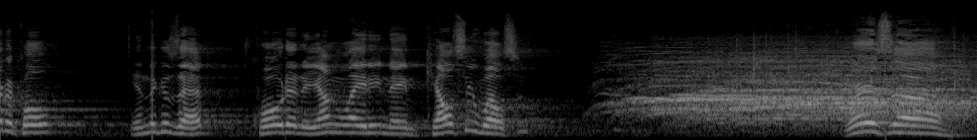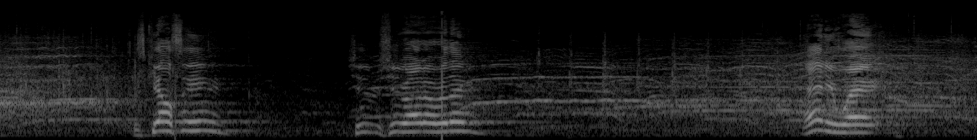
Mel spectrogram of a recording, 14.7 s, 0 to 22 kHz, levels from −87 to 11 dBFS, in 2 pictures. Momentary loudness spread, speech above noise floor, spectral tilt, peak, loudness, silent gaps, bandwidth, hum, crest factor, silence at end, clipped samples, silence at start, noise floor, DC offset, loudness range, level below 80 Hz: 18 LU; 32 dB; -2 dB/octave; -18 dBFS; -38 LUFS; none; 15 kHz; none; 22 dB; 0 s; under 0.1%; 0 s; -70 dBFS; under 0.1%; 7 LU; -86 dBFS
